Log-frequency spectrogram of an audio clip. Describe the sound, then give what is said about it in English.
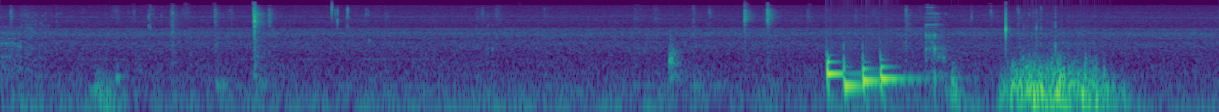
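Fingers type on a computer keyboard: many light, scattered key clicks, then two louder, heavier bursts of clatter near the end. “You just typed in the Elon Flat Earth.”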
